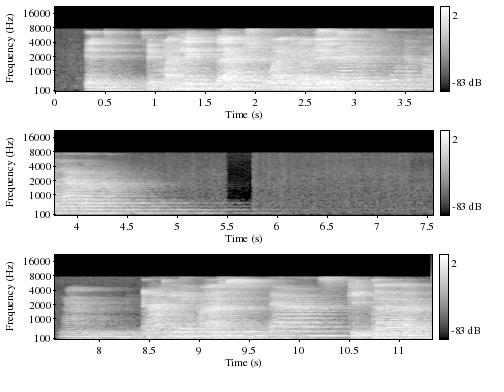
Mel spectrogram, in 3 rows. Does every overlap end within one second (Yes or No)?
No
